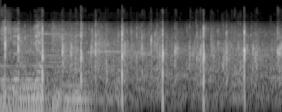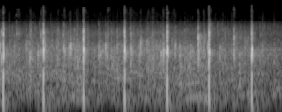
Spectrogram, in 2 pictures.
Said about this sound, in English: Okay, everybody, give yourselves a big hand clap.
